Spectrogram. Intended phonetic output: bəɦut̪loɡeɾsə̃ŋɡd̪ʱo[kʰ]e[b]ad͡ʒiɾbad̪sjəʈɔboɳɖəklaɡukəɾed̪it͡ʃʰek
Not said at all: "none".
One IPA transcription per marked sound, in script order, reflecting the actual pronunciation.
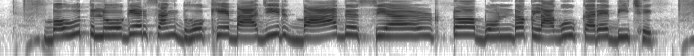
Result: kʰ, b

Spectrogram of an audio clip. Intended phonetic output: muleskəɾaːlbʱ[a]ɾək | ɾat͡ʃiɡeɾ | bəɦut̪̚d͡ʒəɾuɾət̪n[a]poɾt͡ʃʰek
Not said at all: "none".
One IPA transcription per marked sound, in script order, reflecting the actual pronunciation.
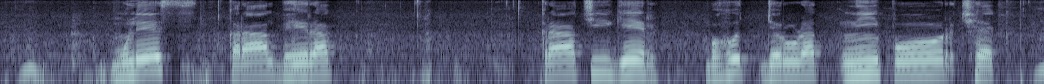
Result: e, i

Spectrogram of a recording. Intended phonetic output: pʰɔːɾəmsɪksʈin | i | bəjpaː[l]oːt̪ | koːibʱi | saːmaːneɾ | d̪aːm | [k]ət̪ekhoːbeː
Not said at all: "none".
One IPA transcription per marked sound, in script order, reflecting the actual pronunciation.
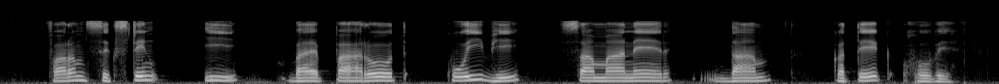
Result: ɾ, k

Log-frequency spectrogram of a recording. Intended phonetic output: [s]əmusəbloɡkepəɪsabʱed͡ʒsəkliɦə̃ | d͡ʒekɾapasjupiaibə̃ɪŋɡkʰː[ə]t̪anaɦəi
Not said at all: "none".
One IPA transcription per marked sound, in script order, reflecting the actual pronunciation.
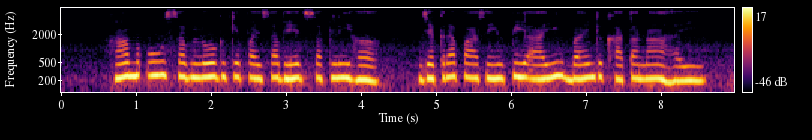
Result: h, a

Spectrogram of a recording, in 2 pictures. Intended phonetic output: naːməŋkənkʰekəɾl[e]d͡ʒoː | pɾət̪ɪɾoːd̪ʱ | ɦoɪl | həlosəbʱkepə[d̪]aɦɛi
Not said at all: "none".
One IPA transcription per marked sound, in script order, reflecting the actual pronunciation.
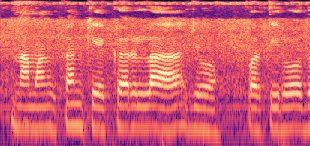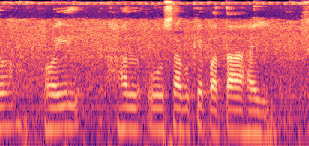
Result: a, t̪

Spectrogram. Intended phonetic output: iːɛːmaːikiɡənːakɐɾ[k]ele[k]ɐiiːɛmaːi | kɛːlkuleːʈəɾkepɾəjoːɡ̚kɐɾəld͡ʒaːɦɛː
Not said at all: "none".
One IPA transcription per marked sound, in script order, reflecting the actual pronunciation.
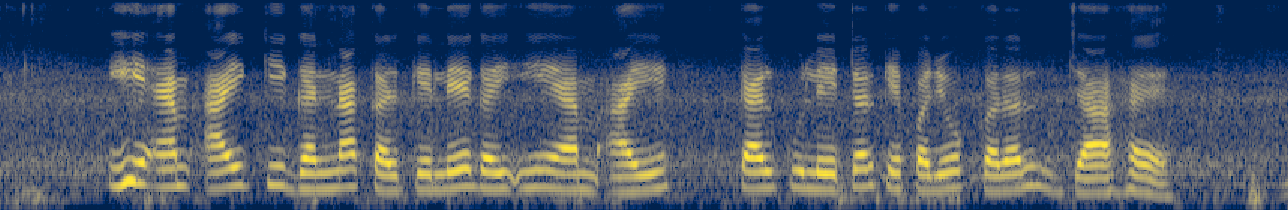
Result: k, ɡ

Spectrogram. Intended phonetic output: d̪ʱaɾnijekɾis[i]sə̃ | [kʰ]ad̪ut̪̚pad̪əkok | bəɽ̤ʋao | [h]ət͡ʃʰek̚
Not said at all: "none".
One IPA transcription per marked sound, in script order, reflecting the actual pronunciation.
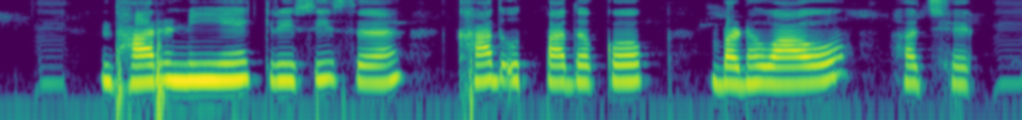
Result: i, kʰ, h

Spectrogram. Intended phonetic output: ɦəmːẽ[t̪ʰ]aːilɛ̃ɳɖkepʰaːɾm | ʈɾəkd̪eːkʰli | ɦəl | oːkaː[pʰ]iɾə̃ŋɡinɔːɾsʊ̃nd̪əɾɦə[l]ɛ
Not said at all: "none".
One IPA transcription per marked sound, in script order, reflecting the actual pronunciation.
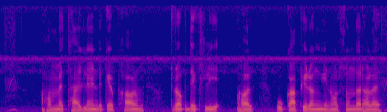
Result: t̪ʰ, pʰ, l

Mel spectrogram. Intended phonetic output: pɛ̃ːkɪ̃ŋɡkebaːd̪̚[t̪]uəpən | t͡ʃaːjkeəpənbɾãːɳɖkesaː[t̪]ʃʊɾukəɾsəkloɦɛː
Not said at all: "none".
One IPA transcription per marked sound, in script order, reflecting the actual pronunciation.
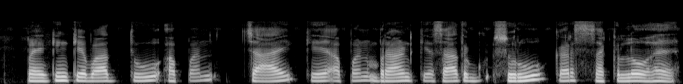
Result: t̪, t̪ʰ

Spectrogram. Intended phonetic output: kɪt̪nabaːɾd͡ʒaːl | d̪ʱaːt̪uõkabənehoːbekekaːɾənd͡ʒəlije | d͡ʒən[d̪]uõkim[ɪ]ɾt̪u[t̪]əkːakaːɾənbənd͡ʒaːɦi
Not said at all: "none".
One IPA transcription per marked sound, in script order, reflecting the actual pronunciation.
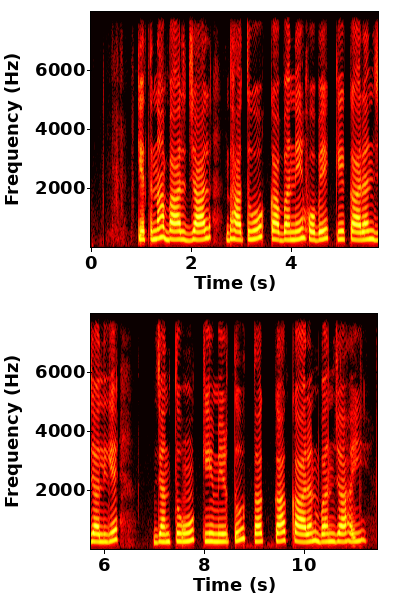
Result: t̪, ɪ, t̪

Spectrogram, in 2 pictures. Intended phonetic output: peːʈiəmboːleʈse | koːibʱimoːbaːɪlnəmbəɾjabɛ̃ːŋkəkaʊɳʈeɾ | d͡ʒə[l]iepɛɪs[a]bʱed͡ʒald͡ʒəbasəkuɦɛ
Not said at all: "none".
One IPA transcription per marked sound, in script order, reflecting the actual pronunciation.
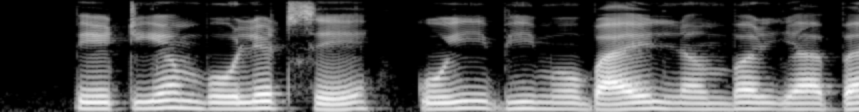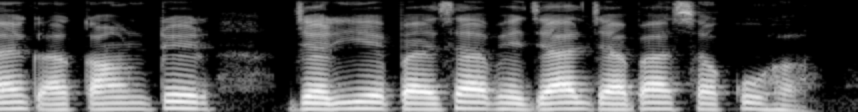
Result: ɾ, a

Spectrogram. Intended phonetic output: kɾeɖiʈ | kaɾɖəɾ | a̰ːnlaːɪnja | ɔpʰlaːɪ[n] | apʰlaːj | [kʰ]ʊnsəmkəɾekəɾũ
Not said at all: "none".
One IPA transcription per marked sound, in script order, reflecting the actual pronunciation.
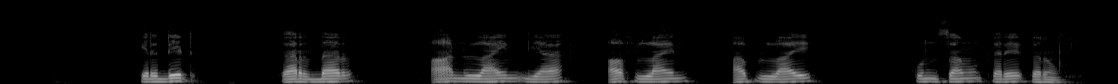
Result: n, k

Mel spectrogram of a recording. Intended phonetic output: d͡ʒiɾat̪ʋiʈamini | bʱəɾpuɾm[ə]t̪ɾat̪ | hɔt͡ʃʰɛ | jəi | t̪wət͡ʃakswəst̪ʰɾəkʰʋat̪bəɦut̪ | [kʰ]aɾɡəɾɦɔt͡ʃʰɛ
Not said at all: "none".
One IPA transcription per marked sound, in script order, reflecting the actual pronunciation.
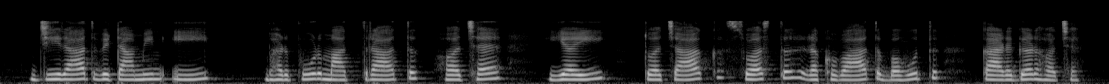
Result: a, k

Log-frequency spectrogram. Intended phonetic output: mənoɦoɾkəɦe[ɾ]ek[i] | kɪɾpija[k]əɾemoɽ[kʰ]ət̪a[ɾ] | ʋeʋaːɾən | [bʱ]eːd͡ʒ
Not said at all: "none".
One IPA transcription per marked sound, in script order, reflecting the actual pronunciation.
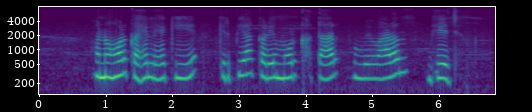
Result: l, i, k, kʰ, ɾ, bʱ

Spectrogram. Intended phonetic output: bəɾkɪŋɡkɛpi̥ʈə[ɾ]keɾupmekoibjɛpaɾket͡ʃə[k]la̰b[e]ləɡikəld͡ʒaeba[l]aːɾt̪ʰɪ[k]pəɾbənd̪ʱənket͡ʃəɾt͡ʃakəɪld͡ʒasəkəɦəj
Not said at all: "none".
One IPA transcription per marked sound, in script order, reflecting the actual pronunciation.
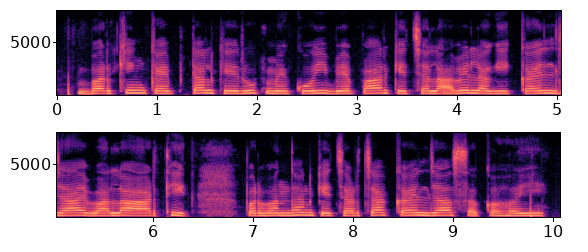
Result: l, none, e, l, k

